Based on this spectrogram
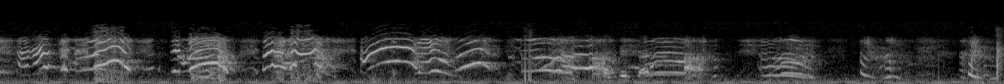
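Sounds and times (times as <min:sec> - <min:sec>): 
two women moaning and shrieking in faked sexual ecstasy: 0:00.0 - 0:09.2.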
